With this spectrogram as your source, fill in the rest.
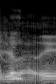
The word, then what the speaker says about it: Gellatly: Is that how you pronounce that word? Gellatly? Yeah, Gellatly, yeah.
